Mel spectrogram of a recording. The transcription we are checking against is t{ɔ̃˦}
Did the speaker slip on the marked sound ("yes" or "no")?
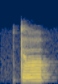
no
